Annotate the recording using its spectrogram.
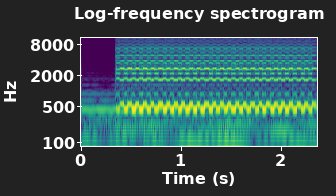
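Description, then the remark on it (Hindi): A telephone rings as a daughter calls her father, with a bright, warbling electronic ringtone that cuts in abruptly after a brief low hum and carries on loud and steady to the end, with no voices. “शुभी ने पापा को फोन किया”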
